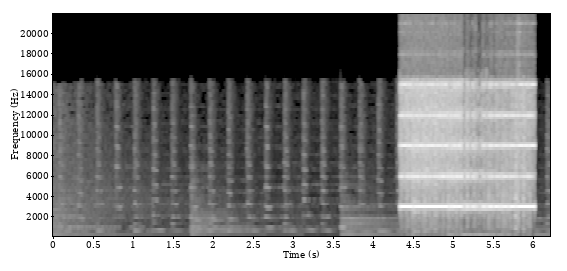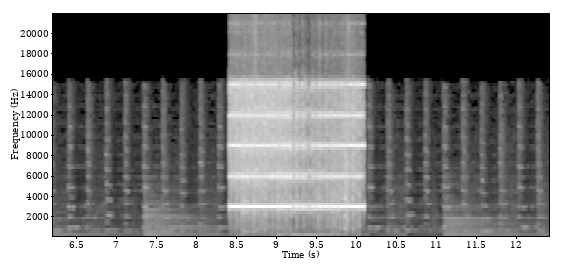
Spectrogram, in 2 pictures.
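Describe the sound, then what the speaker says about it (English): An ANENG DT9205A digital multimeter's continuity buzzer gives two loud, sustained beeps of about two seconds each, separated by a pause, over steady background music. "Buzzer detection."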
